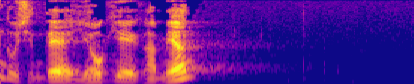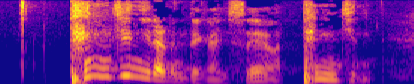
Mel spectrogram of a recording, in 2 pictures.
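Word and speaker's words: 天津: 그래서 굉장히 큰 도시인데 여기에 가면 텐진이라는 데가 있어요. 텐진. 우리 발음으로는 천진이라고 발음합니다.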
